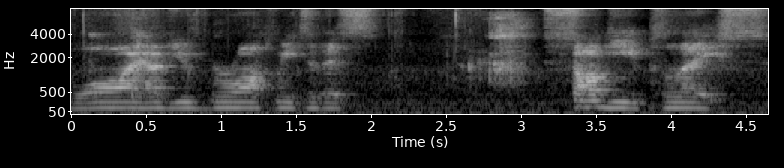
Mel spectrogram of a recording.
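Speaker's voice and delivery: deep, rumbling voice of a living rock creature. Voicing a creature of shifting rock as it looks around, rumbling rock-creature voice. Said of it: "in a rumbling voice".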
